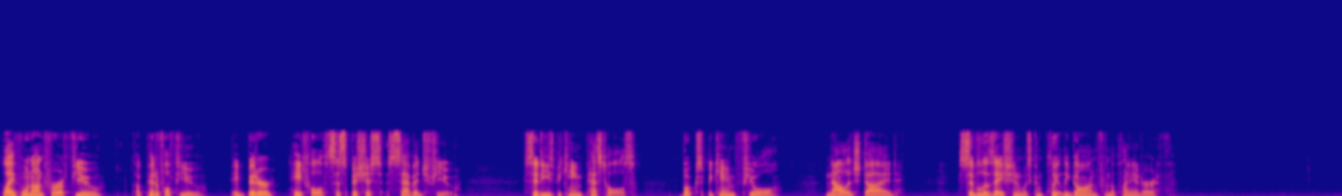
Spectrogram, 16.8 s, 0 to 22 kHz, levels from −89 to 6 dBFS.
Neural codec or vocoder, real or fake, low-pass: none; real; 7.2 kHz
